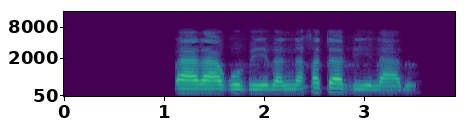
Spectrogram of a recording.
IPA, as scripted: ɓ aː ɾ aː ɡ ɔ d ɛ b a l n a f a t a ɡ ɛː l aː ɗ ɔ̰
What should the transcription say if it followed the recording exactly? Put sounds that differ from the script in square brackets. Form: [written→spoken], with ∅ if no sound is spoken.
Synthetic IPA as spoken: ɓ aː ɾ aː ɡ ɔ [d→b] ɛ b a l n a f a t a [ɡ→b] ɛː l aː ɗ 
